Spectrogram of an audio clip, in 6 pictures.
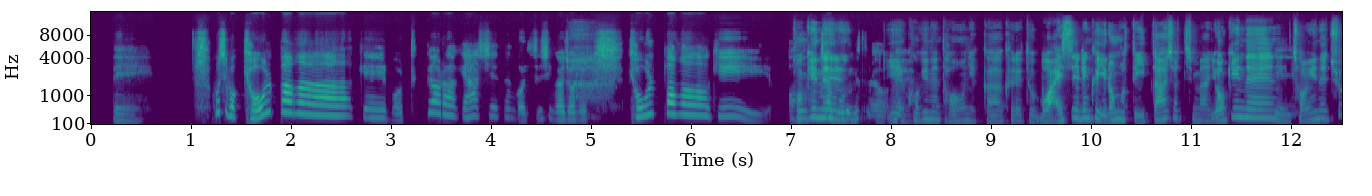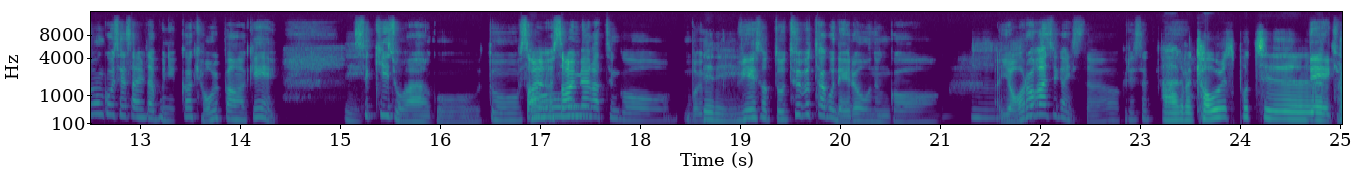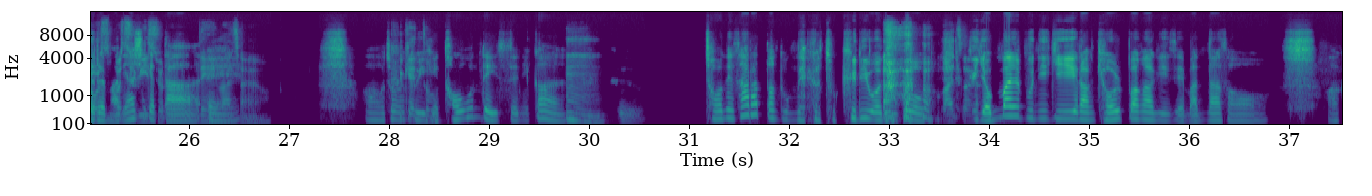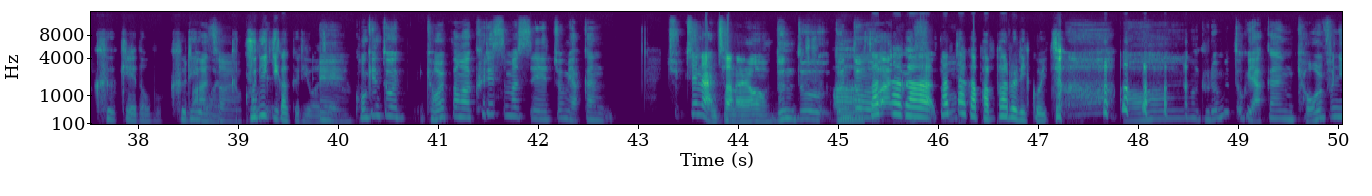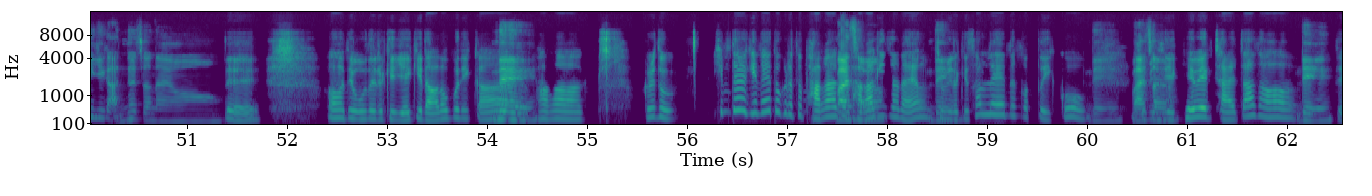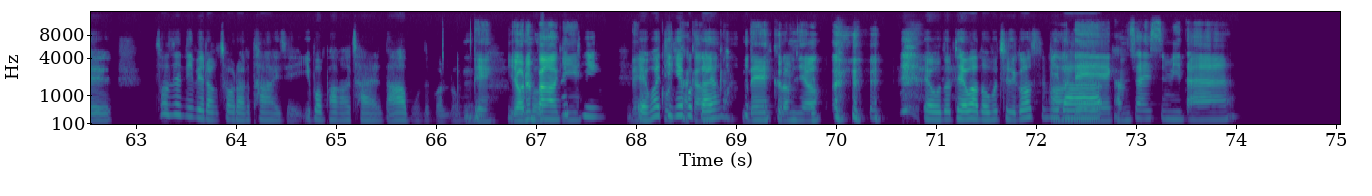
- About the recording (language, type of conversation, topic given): Korean, unstructured, 여름 방학과 겨울 방학 중 어느 방학이 더 기다려지시나요?
- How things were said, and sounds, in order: laughing while speaking: "동네가 좀 그리워지고"; tapping; laugh; laughing while speaking: "맞아요"; gasp; laughing while speaking: "있죠"; laugh; tsk; other background noise; laugh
